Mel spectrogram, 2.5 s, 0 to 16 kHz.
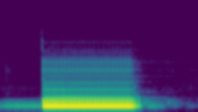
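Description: Electric guitar played through a Vox AC30 50th Anniversary amp with a Guv'nor distortion pedal: one loud, sustained distorted chord rings for about a second then cuts off, leaving a faint hiss of amp noise.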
